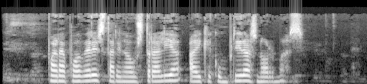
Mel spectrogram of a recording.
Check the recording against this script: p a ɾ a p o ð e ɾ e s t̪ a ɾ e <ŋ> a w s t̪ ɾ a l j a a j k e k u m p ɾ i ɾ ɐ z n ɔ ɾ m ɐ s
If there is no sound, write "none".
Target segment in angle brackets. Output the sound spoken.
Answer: ŋ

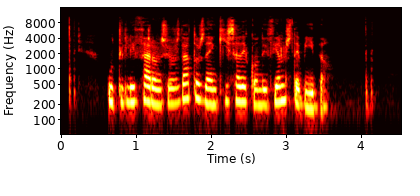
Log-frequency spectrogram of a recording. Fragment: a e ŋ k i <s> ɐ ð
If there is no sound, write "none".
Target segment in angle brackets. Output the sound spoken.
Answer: s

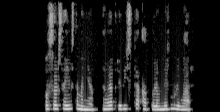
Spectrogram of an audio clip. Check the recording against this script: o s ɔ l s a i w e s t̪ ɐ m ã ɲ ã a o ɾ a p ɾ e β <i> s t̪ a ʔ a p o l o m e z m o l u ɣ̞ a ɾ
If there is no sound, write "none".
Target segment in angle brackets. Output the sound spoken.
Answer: i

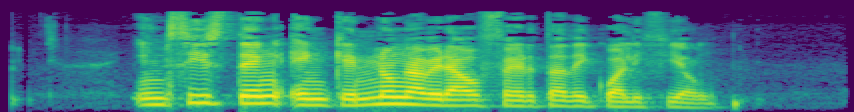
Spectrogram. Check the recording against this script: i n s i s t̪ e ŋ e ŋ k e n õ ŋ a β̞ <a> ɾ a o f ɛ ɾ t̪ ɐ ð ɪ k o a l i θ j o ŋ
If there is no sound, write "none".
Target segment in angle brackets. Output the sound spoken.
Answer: e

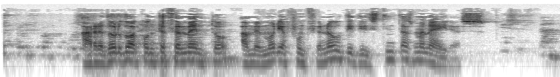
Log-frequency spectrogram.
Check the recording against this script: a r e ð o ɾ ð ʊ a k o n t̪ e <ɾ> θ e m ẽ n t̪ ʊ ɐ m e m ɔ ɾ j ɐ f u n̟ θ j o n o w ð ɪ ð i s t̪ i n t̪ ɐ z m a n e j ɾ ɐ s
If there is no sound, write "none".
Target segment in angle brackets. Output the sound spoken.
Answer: none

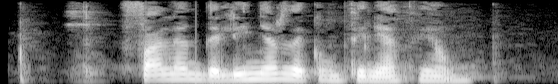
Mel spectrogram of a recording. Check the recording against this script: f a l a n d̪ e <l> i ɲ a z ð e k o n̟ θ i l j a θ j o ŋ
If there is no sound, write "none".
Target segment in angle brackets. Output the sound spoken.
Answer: l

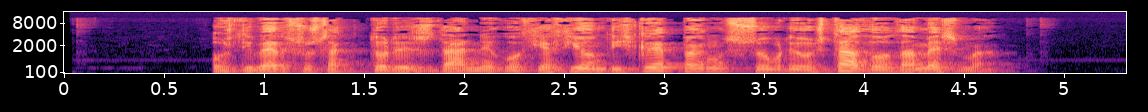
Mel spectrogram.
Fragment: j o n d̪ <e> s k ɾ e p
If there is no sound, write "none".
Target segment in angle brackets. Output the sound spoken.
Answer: i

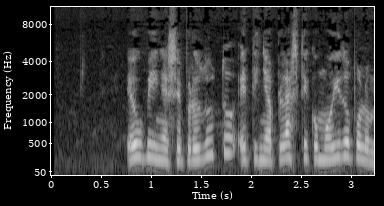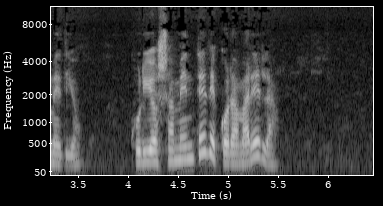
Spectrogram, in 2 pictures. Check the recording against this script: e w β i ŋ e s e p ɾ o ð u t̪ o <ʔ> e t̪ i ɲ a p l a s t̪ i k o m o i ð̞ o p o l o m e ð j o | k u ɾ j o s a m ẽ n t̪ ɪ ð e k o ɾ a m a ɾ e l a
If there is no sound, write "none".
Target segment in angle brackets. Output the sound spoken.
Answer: ʔ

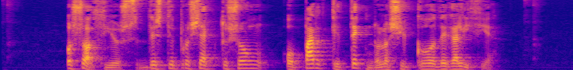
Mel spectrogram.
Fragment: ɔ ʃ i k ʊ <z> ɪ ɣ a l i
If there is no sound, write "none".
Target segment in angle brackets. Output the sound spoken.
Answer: ð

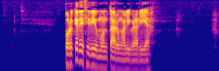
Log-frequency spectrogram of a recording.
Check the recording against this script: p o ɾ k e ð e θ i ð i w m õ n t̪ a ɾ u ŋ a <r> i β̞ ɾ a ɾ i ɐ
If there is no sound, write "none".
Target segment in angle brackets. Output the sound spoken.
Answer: l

